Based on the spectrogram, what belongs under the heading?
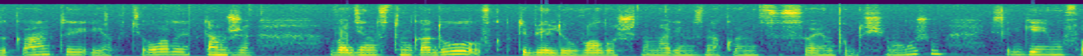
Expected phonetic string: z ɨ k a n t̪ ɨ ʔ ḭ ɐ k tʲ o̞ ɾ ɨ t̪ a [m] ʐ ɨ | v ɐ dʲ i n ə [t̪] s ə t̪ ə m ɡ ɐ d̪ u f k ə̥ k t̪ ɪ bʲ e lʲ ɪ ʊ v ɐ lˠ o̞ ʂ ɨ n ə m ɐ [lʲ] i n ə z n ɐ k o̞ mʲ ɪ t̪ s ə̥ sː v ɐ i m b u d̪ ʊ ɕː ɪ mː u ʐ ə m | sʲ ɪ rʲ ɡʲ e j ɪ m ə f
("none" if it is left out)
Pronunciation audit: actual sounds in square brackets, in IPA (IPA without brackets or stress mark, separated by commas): m, t̪, ɾʲ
